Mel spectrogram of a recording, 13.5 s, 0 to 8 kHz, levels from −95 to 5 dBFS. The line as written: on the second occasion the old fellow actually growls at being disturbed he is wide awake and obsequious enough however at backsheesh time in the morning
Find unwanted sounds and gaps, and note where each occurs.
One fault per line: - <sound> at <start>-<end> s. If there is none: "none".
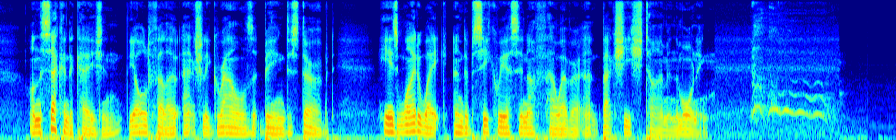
- bark at 11.2-12.6 s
